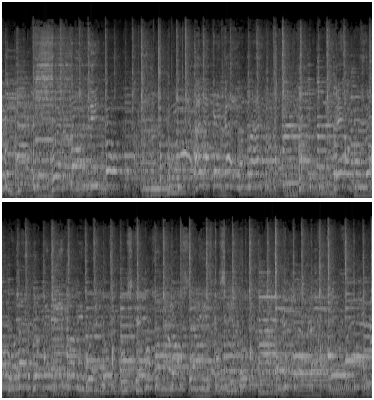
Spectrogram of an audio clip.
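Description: Live Latin band playing an up-tempo dance number: a stepping bass line and busy, steady percussion, with piano and a melody on top.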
